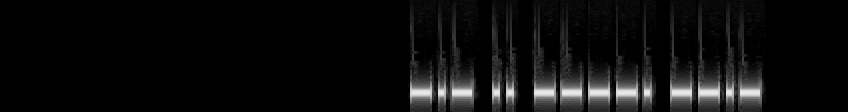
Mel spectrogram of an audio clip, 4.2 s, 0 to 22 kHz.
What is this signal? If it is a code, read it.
Morse code, heard as a keyed tone, about 36 wpm, 700 Hz. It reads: KI9Q
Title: USA Call Signs - 4 Characters - 35wpm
